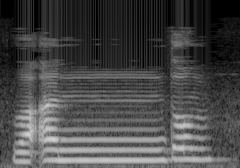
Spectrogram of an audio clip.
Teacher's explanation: अंतुम के नून पर हम गुन्ना करेंगे, नून साकिन है और इसके बाद हरफ हल्की भी मौजूद नहीं।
